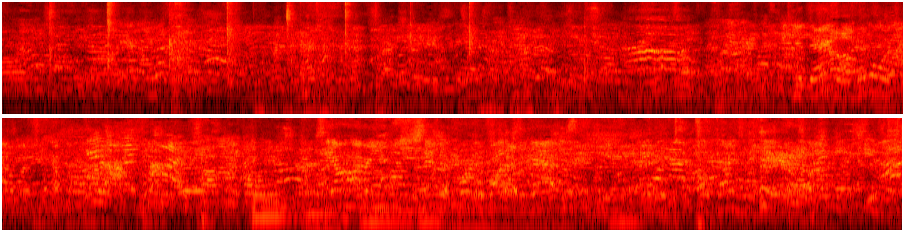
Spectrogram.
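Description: An electric guitar strums chords.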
